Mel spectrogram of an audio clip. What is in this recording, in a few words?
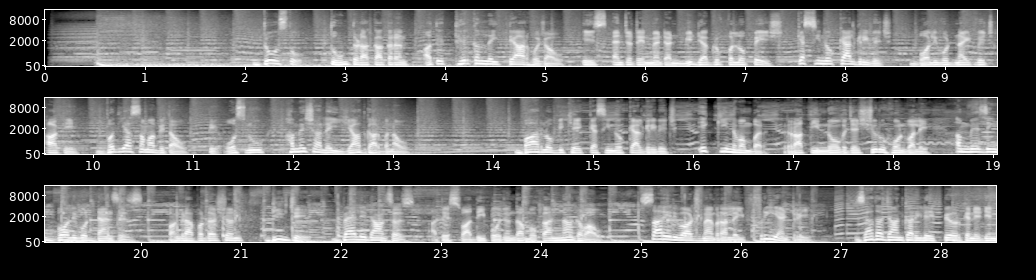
promo punjabi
